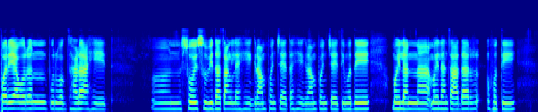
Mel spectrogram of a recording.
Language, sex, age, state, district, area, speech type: Marathi, female, 30-45, Maharashtra, Washim, rural, spontaneous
